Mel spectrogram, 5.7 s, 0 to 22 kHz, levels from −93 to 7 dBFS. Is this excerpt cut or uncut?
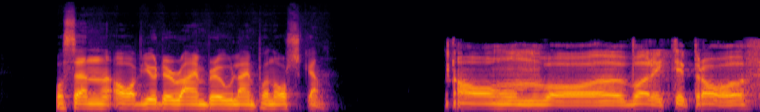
uncut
